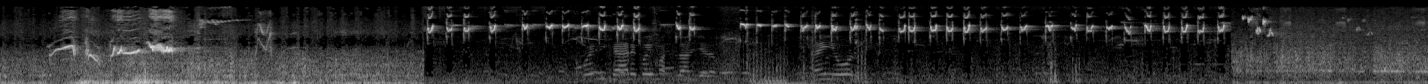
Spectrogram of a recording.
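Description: A small bird chirping in a fast, even series of high chirps, about six a second, starting about four seconds in and stopping abruptly about twelve seconds in. Before it come a few short rising calls over a low rumble.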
